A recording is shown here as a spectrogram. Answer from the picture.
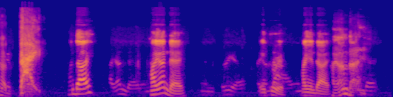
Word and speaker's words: Hyundai: I don't know how much I'm paying, so I don't even know how to pronounce it. It's Hyundai.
